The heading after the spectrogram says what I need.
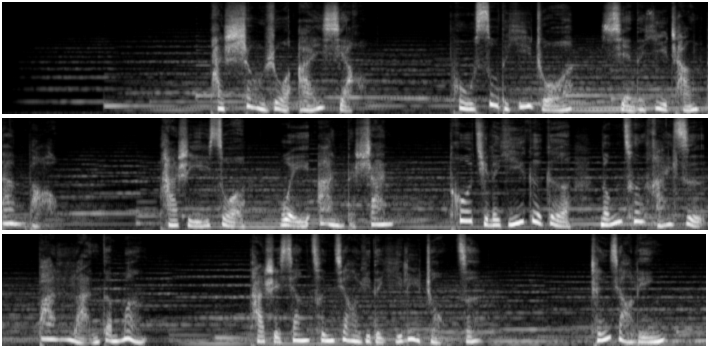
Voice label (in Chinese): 女 专题人物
